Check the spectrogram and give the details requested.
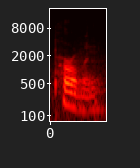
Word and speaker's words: Perelman: Mike, you mispronounced that. It's Perelman School of Medicine at Penn.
